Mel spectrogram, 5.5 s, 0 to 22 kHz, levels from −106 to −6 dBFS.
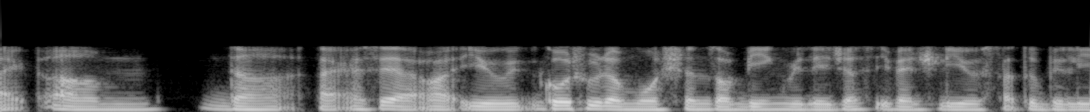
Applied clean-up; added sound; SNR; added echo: neural mask model Resemble Enhance denoiser.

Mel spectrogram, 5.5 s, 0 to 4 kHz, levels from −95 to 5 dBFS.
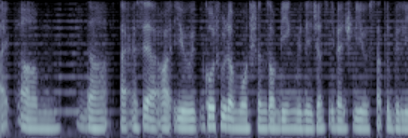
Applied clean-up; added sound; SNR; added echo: neural mask model RNNoise.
